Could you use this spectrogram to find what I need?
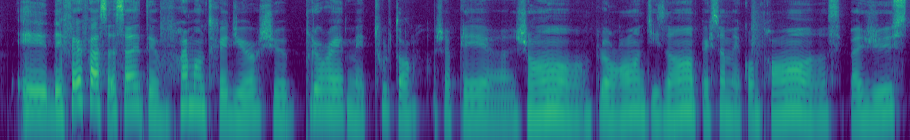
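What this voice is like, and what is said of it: Non-native foreign accent in French. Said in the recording (French): “J'arrive à ISCOM étant la seule étrangère ... j'arrivais pas à m'exprimer à la même hauteur que les autres ... j'ai un accent”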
